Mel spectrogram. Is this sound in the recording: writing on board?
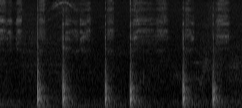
yes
